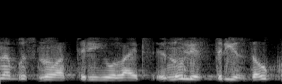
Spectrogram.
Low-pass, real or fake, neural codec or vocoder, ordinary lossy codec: 3.6 kHz; real; none; MP3, 16 kbps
